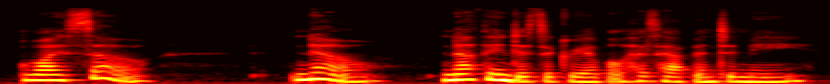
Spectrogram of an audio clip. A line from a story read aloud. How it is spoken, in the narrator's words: she said coolly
